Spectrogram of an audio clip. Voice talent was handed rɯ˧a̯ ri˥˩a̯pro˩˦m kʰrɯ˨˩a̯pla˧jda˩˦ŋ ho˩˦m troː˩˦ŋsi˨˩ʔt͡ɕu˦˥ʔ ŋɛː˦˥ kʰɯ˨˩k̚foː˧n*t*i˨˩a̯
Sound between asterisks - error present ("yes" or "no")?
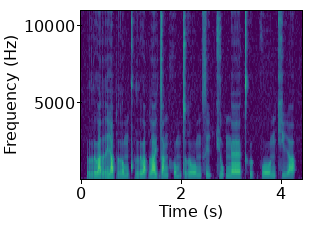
yes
